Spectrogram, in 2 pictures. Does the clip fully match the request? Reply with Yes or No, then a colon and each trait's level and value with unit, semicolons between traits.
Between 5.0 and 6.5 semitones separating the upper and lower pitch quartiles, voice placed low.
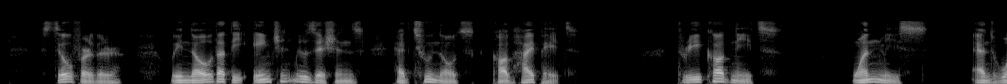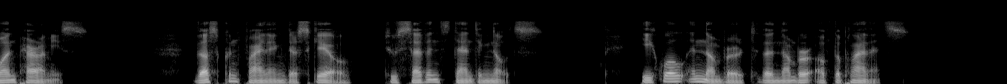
Yes: average, 5.3 semitones; very low, 95 Hz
